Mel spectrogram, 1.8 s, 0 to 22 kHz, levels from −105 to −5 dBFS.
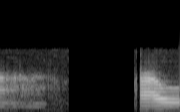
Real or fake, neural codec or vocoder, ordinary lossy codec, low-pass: fake; codec, 16 kHz, 8 kbps, FunCodec, trained on Chinese and English, 25 frames a second; none; 3.6 kHz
